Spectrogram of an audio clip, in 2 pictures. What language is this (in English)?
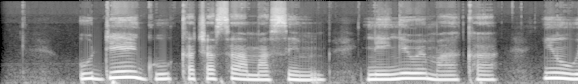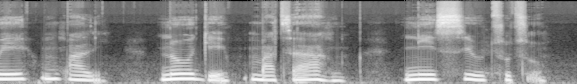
Igbo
